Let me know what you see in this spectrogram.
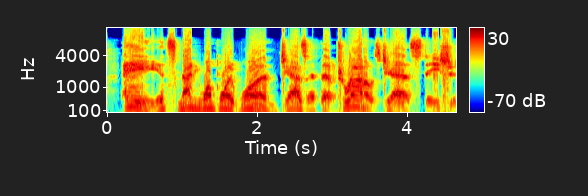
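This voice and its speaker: In a put-on character voice, a man talks at a fairly slow pace with a raised, projected, raspy delivery. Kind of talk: polished broadcast.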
